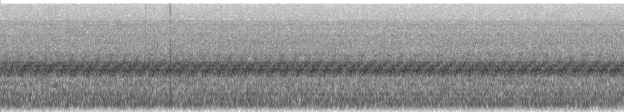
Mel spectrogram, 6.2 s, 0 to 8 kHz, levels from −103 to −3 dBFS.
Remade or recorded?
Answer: recorded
